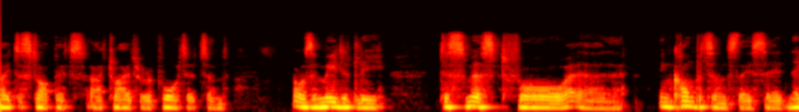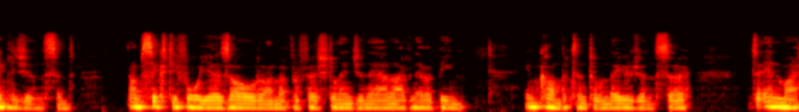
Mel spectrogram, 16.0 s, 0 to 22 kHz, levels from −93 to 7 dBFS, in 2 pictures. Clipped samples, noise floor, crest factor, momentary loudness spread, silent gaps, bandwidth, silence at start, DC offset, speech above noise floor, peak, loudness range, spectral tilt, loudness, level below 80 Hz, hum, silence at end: under 0.1%; -73 dBFS; 16 dB; 13 LU; none; 7.6 kHz; 0 s; under 0.1%; 46 dB; -12 dBFS; 5 LU; -7.5 dB/octave; -28 LUFS; -64 dBFS; none; 0 s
